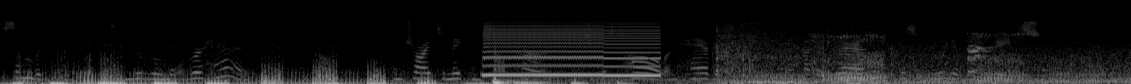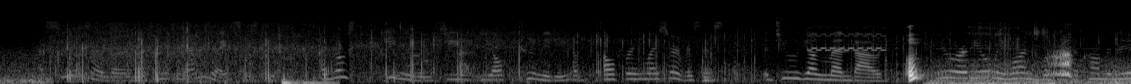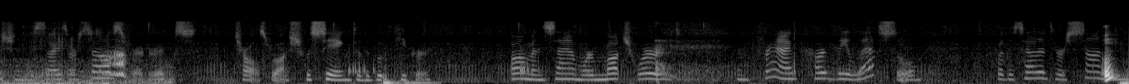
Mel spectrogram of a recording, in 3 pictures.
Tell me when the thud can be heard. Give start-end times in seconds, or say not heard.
4.9-5.4, 14.1-14.6, 26.4-27.1.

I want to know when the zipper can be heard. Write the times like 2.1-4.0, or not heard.
not heard.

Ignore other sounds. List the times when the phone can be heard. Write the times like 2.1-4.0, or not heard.
4.8-6.7, 19.4-20.4.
